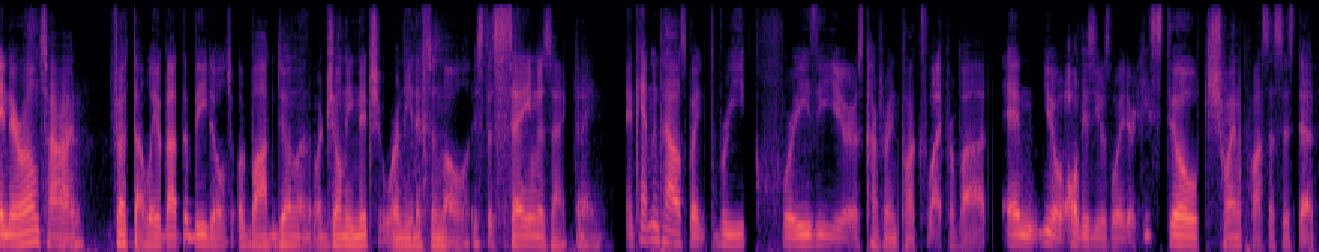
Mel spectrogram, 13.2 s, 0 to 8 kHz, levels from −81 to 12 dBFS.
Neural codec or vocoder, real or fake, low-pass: codec, 16 kHz, 0.5 kbps, X-Codec, HuBERT features, trained on general audio; fake; 7.2 kHz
